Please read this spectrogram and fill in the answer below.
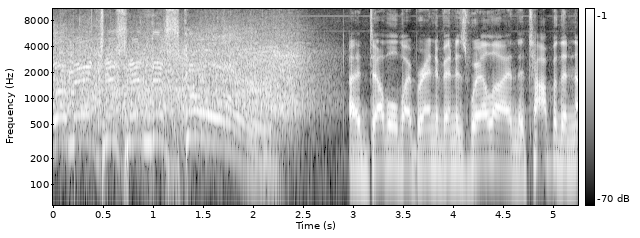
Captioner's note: applause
